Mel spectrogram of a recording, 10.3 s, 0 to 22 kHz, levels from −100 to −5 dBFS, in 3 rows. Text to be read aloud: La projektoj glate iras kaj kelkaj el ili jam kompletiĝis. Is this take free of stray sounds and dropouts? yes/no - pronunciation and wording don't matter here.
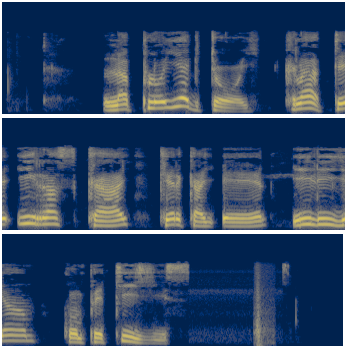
no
